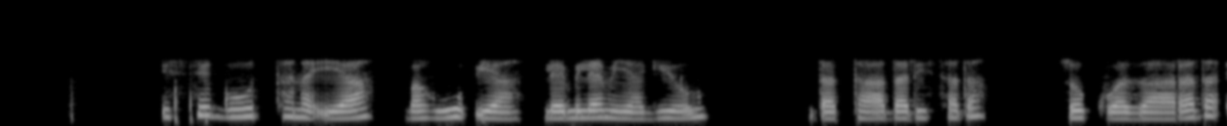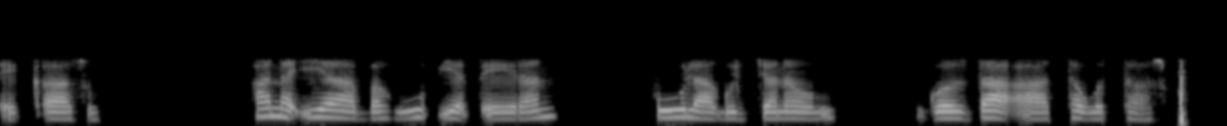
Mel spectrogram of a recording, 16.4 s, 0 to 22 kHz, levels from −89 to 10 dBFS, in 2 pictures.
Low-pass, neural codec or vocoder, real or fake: 3.6 kHz; none; real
